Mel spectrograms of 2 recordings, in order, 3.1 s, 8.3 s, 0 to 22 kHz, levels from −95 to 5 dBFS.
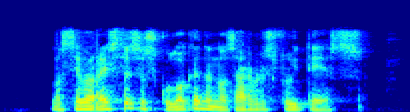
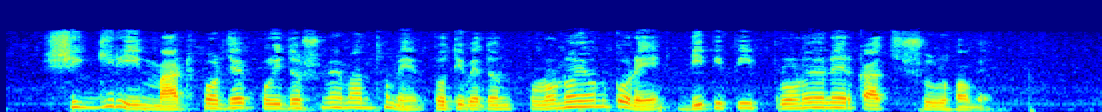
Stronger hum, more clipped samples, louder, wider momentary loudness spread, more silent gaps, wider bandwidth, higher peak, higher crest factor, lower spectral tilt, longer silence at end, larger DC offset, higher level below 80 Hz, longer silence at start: neither; neither; second, -36 LUFS vs -25 LUFS; first, 12 LU vs 8 LU; neither; about the same, 8.2 kHz vs 7.6 kHz; second, -16 dBFS vs -6 dBFS; about the same, 20 dB vs 20 dB; second, -5 dB/octave vs -7 dB/octave; second, 0.35 s vs 0.85 s; neither; second, -64 dBFS vs -56 dBFS; about the same, 0.4 s vs 0.35 s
